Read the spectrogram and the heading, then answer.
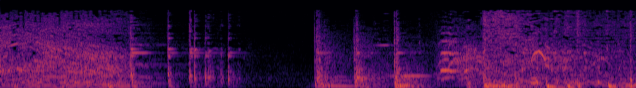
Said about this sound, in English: It's a tradition. The maid of honor shatters a vase, and it symbolizes happiness for the bride and groom.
